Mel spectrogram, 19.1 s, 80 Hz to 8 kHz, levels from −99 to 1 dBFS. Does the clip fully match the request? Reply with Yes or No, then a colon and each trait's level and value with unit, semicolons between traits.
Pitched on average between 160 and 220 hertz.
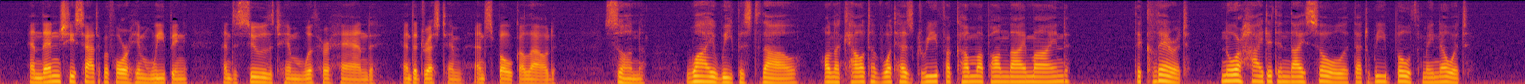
No: low, 125 Hz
